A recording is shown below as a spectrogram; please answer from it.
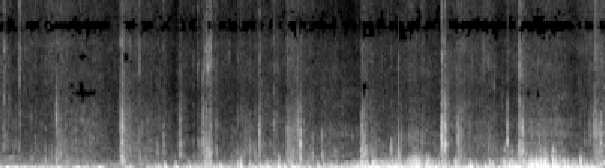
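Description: Footsteps on a dirt trail with the light clicks of a trekking pole, over a low rumble of wind on the microphone that grows louder in the second half.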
